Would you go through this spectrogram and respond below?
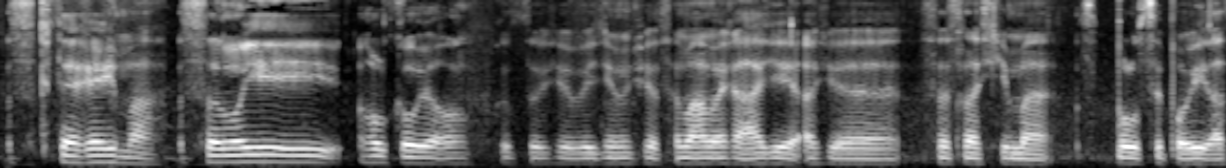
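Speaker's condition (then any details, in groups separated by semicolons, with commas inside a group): Down syndrome; present from birth; speaks very well, formulates answers, understands questions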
